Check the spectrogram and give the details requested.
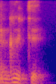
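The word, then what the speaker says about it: Goethe: El capítulo uno se llama la transformación de gete. Me explicaban que en alemán se pronuncia Gute.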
